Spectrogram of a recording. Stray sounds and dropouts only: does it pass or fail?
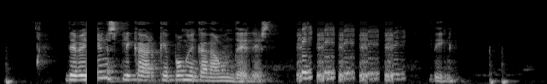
fail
